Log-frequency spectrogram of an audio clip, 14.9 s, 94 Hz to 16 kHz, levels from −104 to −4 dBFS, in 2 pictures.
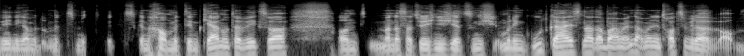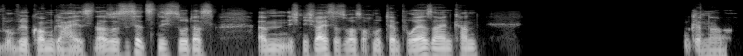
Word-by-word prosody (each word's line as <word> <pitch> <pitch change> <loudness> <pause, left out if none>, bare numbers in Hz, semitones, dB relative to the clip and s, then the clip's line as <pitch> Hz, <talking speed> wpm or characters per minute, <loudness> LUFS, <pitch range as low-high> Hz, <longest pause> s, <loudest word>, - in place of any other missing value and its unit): weniger 95 -1 0
mit 85 - -6
mit - - -10
mit - - -9 0.5
genau, - - +3
mit 90 +1 -3
dem 90 -1 -1
Kern 105 +3 +6
unterwegs 115 0 0
war 115 +1 +6 0.5
und 85 -1 -2
man 75 +6 -1
das 90 -1 0
natürlich 90 -1 +1
nicht 95 0 0
jetzt 90 -2 +1
nicht 95 0 -3
unbedingt 95 -3 -2
gutgeheißen 125 - +4
hat, 125 - +4
aber 110 - +5
am 110 - +1
Ende - - +1
hat 115 - -2
man 120 - +1
ihn 110 - 0
trotzdem - - 0
wieder - - +6
au - - 0
w 65 - -10
willkommen 85 0 -1
geheißen. - - -3
Also, 90 +1 +1
es 85 - -2
ist 110 - -3
jetzt 110 -7 -1
nicht 95 -1 -3
so, 95 0 0
dass, 85 -2 -2 0.4
ähm, 85 +1 -3
ich - - -7
nicht 85 - -6
weiß, 95 0 +5
dass 85 - -6
so 90 - -5
was 85 - -1
auch - - -9
nur 85 - -5
temporär 85 +3 +1
sein 95 -1 0
kann. 95 0 -5 2.1
Genau. 80 -1 -8
95 Hz, 210 wpm, -26 LUFS, 85-105 Hz, 2.1 s, Kern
